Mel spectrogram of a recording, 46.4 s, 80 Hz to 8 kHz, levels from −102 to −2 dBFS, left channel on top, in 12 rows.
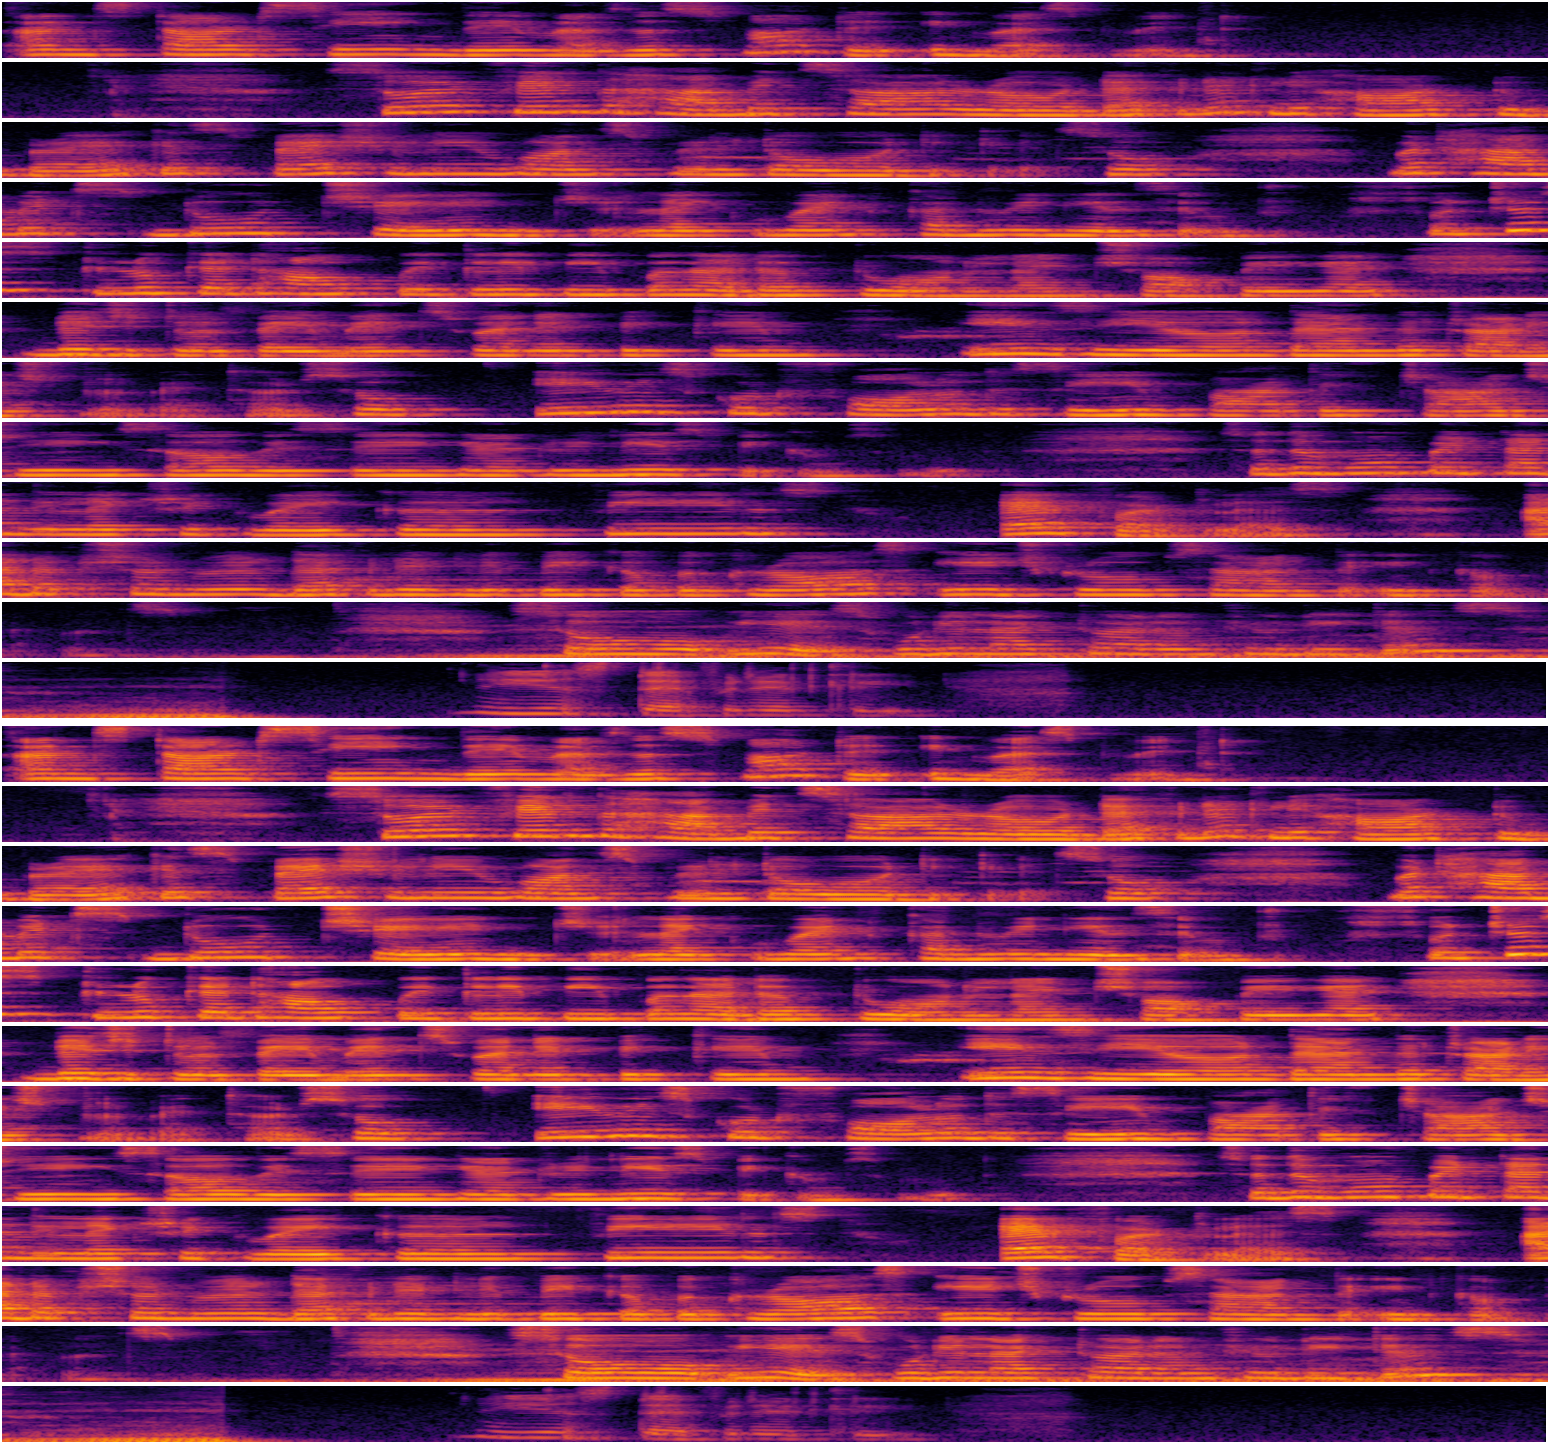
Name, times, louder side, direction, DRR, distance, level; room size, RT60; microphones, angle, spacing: voice 1, 0.0-3.1 4.2-33.0 33.4-39.1 39.5-43.1, right 4 dB, 65° right, 0.4 m, -29 dB
voice 2, 43.6-45.2, left 3 dB, 80° left, 1.1 m, -42 dB
7.2 x 2.6 x 2.6 m
head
